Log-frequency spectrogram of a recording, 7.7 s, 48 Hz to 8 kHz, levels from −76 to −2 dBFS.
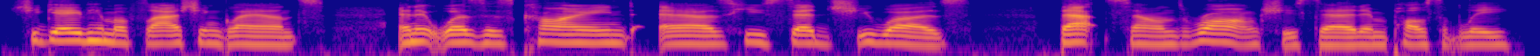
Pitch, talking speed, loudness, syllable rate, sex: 160 Hz, 170 wpm, -23 LUFS, 4.2 syllables/s, female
